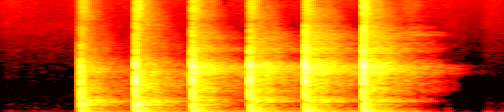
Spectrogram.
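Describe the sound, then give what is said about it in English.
A man knocks on wood six times in a steady rhythm, each a sharp, hollow rap with a short decay, fairly loud with no talking. “Oh, better, yeah, he knocked on wood, baby.”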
